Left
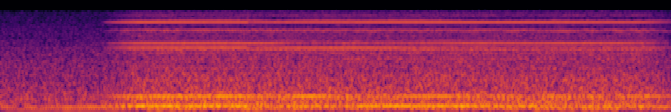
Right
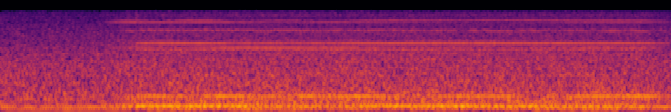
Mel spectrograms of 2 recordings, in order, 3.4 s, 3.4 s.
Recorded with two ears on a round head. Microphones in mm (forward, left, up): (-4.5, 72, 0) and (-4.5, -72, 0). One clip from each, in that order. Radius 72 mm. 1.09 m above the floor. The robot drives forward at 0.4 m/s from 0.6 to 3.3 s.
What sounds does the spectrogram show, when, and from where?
Only background noise.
